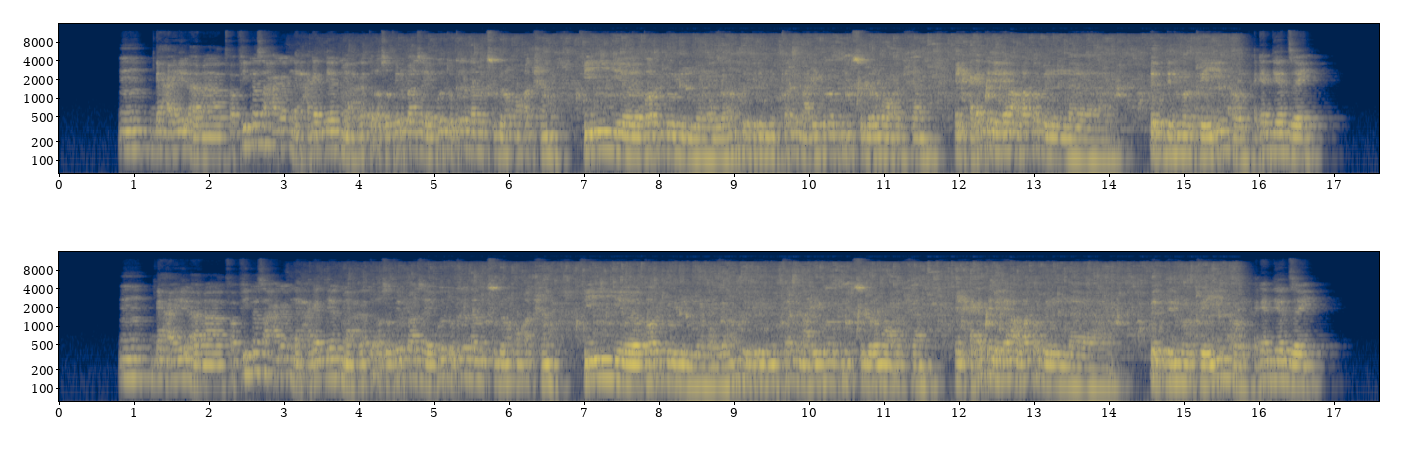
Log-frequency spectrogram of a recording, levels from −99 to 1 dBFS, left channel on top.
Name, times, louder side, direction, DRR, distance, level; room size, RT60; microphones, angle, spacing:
voice 1, 0.8-14.1 14.5-16.6, right 1 dB, 80° left, -3 dB, 2.6 m, -27 dB
sound 1, 3.0-15.8, right 1 dB, 10° right, 1.6 m, -35 dB
7.4 x 5.8 x 3.8 m, 0.65 s
head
